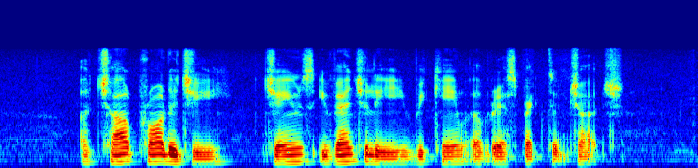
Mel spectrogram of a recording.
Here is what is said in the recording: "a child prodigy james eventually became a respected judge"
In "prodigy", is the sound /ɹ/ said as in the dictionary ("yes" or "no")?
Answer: yes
